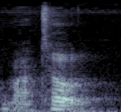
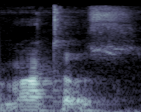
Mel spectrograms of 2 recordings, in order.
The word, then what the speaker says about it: Matot: It's what everyone calls it, Matot, or Matos, depends on your pronunciation, but they say Matos or Matot.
